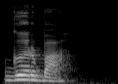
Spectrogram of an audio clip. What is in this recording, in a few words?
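"гӧрба", Komi, female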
